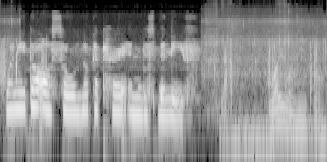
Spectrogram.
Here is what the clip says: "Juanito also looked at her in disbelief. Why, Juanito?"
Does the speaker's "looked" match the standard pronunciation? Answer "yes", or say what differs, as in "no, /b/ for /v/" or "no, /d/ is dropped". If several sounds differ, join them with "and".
no, /t/ is dropped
